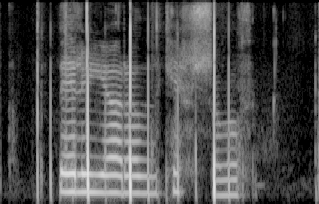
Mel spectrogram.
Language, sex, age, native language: Icelandic, male, 10, Icelandic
